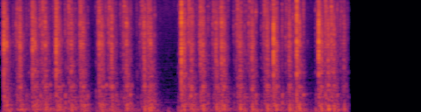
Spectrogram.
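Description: Typewriter typing: a quick run of key strikes with a brief pause about halfway through, stopping a little after five seconds in.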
